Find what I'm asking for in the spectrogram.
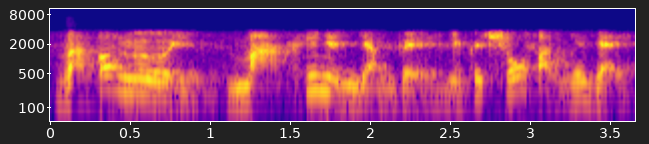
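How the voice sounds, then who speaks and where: A man preaching and telling a Buddhist story to an audience, often asking them questions and lifting his voice high as he describes things. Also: normal speed. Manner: animated, asks the audience questions, rises high when describing. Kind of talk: storytelling sermon. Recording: tinny phone-like sound. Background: live audience.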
